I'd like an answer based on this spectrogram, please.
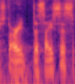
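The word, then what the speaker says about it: stare decisis: these people they'll they'll honor starry decisis that's the correct way to say it you know for president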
